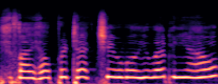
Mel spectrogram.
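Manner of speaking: small voice. A game narrator voices something speaking to the players from a lantern, in a small voice. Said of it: "you hear this small voice that says".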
